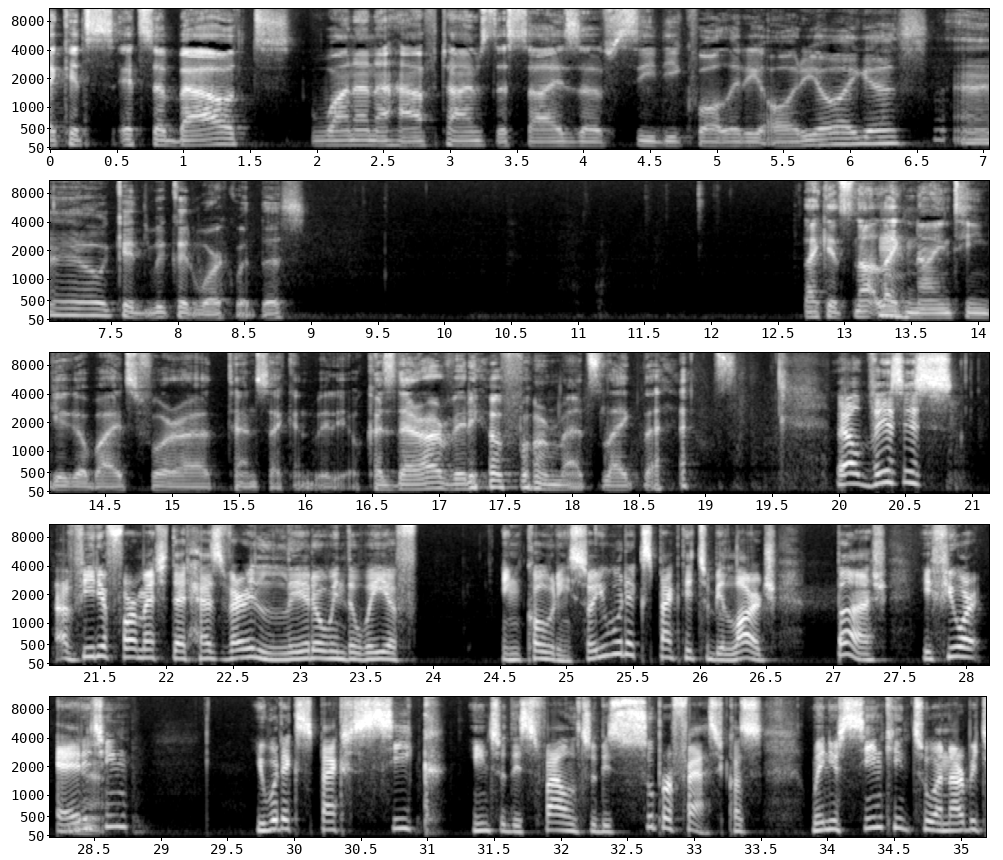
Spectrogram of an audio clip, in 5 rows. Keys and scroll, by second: 11.9 super+b, 19.4 super+b.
